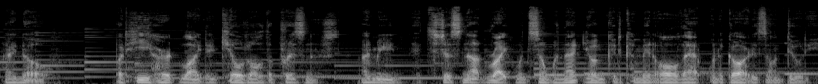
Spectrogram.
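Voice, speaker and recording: Low-voiced husband and father played by a man, skeptical, protective, teasing; audio drama with plucked guitar backing. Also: little pitch movement, moderate pace. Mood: concerned.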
